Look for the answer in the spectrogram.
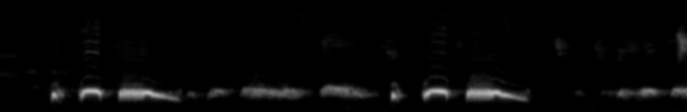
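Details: Zebra dove delivering its Thai 'Liu Tan' style song: short hooked staccato notes followed by longer rolling coos that slide downward, then softer trailing coos, all in a quiet setting.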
